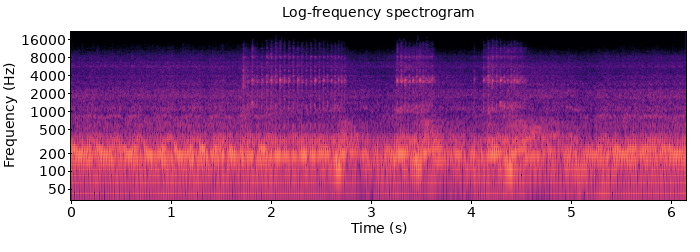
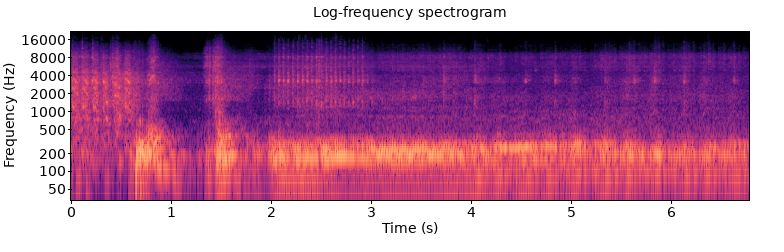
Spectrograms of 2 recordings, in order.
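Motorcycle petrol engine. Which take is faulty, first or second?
first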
